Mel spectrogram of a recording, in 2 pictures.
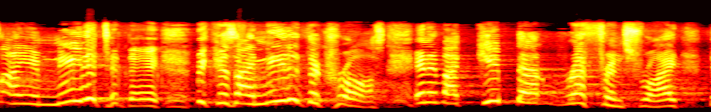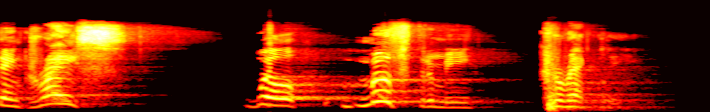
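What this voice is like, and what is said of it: Spanish accent. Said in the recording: “Is that just my Spanish or what? My accent?”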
